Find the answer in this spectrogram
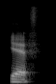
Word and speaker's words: GIF: It's obviously pronounced with a soft G as in giraffe. Geez, don't tell me you're one of those weirdos saying it with a hard J, Erthar.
